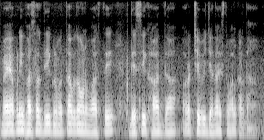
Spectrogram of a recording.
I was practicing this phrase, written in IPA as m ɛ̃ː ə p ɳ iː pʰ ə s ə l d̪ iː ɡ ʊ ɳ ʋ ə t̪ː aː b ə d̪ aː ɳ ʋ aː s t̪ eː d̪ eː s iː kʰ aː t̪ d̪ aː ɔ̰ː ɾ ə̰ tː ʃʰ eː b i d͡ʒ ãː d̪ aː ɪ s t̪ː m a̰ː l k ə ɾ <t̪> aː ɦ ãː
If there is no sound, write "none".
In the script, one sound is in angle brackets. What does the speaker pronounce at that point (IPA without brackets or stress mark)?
d̪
